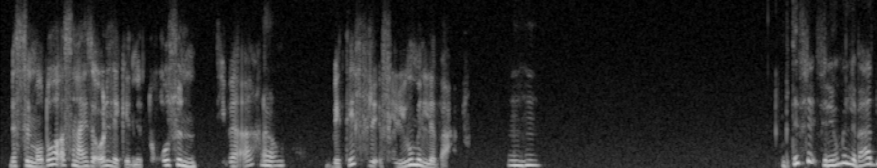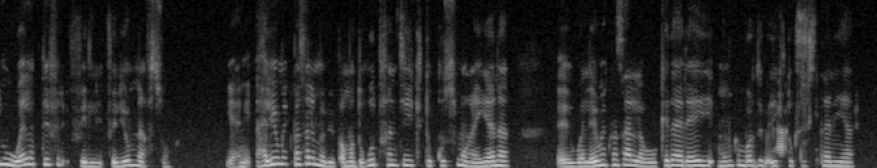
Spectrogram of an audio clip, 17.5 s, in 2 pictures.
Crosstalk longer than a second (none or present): none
